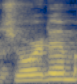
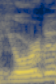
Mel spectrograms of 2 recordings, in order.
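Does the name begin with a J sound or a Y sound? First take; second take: J sound; Y sound. First: The name begins with a J sound. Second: The name begins with a Y sound.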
